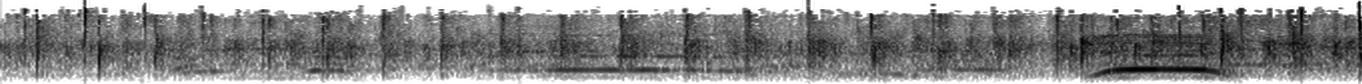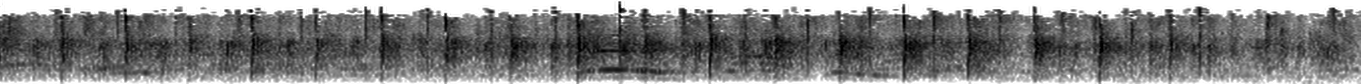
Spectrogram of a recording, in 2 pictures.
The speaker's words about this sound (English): I wish somebody would clap your hands to the Lord just a little bit longer.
